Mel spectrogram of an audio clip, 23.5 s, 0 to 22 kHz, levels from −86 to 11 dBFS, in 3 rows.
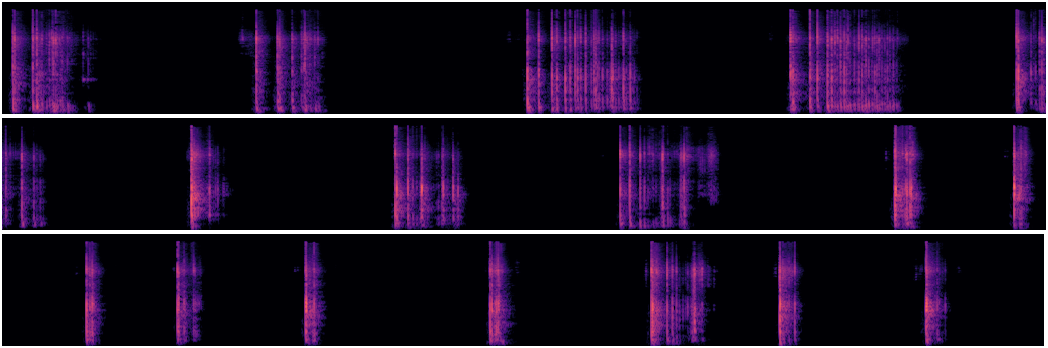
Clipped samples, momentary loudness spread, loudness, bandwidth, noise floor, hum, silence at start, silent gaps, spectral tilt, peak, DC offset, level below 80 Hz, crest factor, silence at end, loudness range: under 0.1%; 16 LU; -29 LUFS; 17 kHz; under -90 dBFS; none; 0.05 s; 0.76-1.69 s, 2.51-3.70 s, 5.05-5.72 s, 6.81-7.45 s, 8.36-8.98 s, 9.77-10.39 s, 11.34-12.10 s, 13.47-14.34 s; 0 dB/octave; 0 dBFS; under 0.1%; -74 dBFS; 34 dB; 0.75 s; 5 LU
